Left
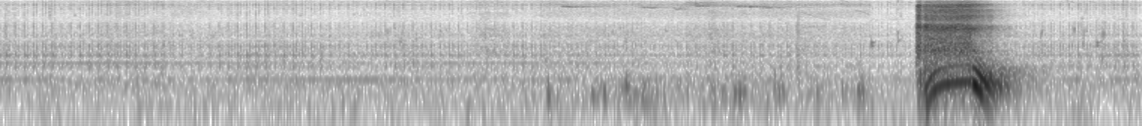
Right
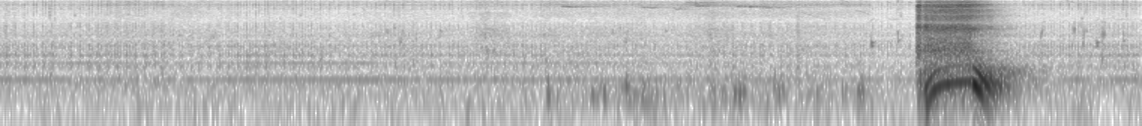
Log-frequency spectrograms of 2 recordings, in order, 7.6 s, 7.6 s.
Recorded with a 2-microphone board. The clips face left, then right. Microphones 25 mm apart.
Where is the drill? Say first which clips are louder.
Left 4 dB; 30° left (ahead or behind), 0.7 m.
